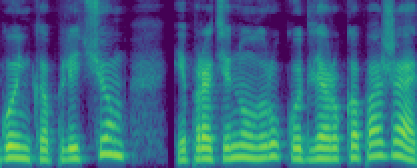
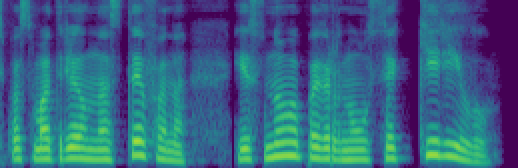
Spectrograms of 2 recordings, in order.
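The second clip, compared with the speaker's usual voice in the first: plain reading voice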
